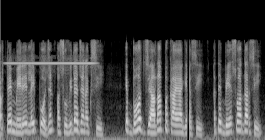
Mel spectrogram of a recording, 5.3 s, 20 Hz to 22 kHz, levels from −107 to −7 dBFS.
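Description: A speech clip over what sounds like a wideband Bluetooth headset link. For the first 2 s there's a thin, single-pitch feedback whistle at about 4.1 kHz that slowly swells and fades, sitting around 10 dB under the speech, most likely the loudspeaker-to-mic loop hovering right at the edge of feedback. Then there's unconcealed Bluetooth headset packet loss: a hard-edged 52.5 ms hole at 3.73 to 3.79 s just after "ਜ਼ਿਆਦਾ ਪਕਾਇਆ", and a shorter 15 ms dropout at 4.95 s, both gaps where lost packets left silence or an idle pattern with nothing patching them over.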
